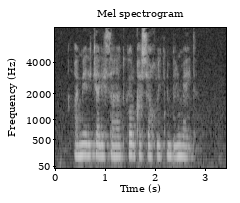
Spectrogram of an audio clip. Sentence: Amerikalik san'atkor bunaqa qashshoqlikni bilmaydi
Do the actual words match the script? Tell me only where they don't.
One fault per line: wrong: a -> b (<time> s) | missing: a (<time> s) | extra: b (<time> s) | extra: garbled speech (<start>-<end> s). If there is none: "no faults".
missing: bunaqa (1.6 s)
